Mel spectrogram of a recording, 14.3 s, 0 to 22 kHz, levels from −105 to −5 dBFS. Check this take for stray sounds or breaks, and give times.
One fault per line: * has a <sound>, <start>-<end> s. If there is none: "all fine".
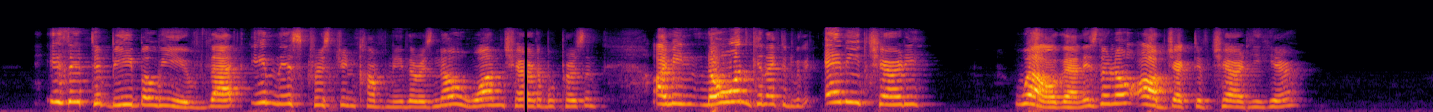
* has a dropout, 5.2-5.3 s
